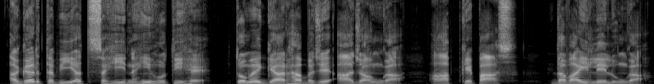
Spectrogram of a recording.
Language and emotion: Urdu, neutral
